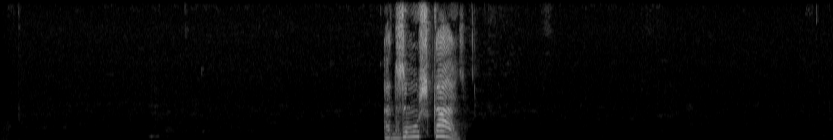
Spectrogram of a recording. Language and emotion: Russian, positive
